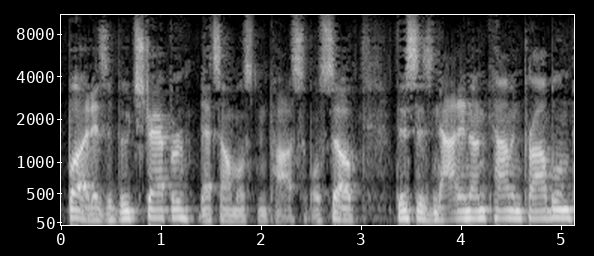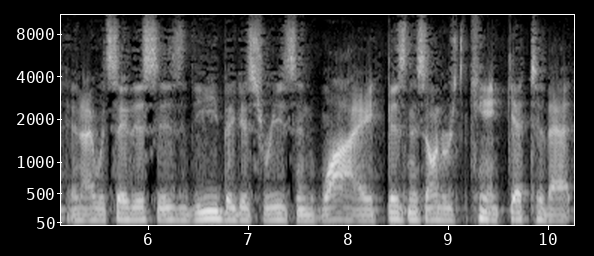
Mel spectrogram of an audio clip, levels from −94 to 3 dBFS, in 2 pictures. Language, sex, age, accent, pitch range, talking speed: English, male, 30-49, American, 90-110 Hz, 175 wpm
